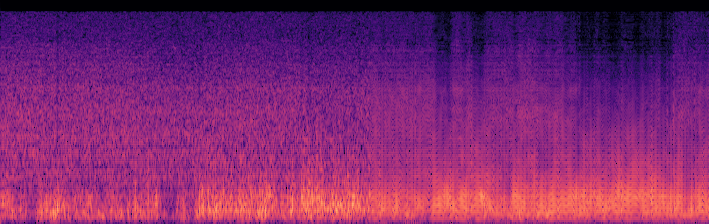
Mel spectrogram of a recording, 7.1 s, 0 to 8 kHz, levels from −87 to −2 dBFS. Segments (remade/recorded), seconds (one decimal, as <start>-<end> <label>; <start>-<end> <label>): 0.0-3.7 recorded; 3.7-7.1 remade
